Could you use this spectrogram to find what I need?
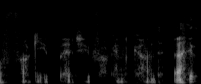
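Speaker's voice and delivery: hissed insults whispered right at the doll; nasty whisper. Retold or imitated. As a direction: lean in close and whisper the insults viciously. Taunting the haunted doll up close.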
